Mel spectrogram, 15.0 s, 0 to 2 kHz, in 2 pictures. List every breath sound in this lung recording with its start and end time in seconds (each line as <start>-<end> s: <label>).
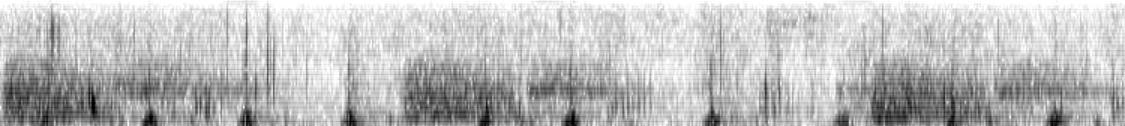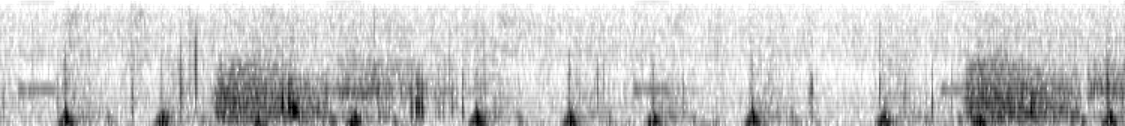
0.00-0.76 s: inhalation
0.87-1.75 s: exhalation
2.60-3.44 s: inhalation
3.53-4.40 s: exhalation
5.77-6.60 s: inhalation
6.66-7.53 s: exhalation
8.92-9.75 s: inhalation
9.83-10.70 s: exhalation
13.98-14.82 s: inhalation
